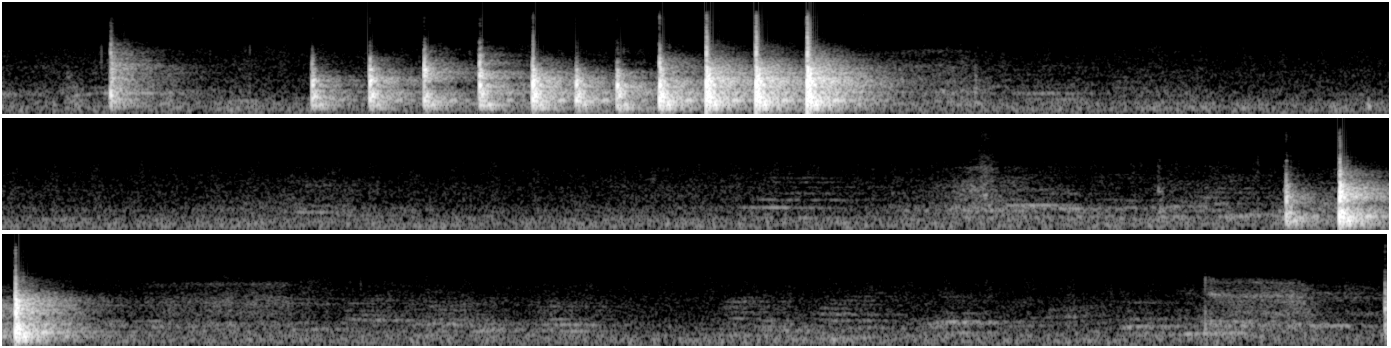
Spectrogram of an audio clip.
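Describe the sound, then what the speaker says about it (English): Knuckles rap on a surface in the rooms of Wilson Castle, a quick burst of about eight close knocks, then silence, then a shorter cluster of three or four knocks, with faint murmuring between. "Can you knock for me like this?"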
